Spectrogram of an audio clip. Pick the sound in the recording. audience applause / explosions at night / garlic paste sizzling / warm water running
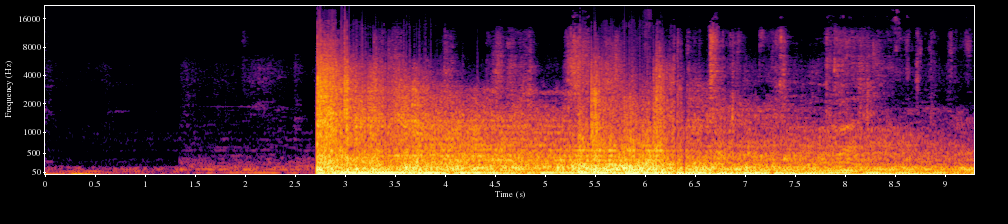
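explosions at night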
